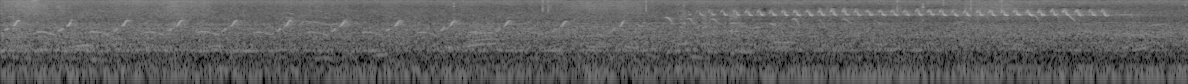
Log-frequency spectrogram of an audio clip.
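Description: Faint outdoor ambience with a small bird calling: a quick, even run of high chirps, then a fast high trill of about two seconds starting about halfway through.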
